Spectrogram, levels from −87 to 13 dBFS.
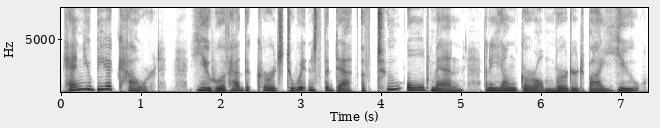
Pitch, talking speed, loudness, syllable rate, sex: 200 Hz, 205 wpm, -16 LUFS, 4.9 syllables/s, female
